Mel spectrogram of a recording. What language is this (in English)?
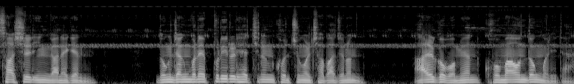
Korean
